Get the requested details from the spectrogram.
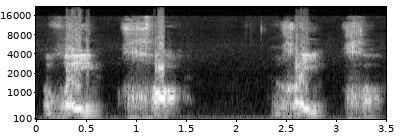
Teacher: Sounds of these 2 letters are produced from this articulation point, from adnal halq.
